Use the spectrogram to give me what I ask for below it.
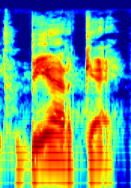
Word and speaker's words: Bjarki: Bjerke. – Yes. Well, Icelanders do love a rolled R, so it's Bjerke. – How about this? – What? – Bjerke.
